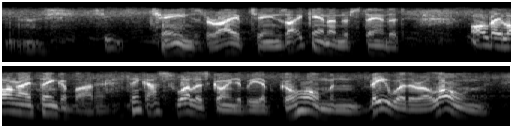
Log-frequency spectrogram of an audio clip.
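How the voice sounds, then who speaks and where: Tinny hissy old radio, bitter young working husband, agitated, slangy, swinging pitch. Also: male voice, very animated, quick pace. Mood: bitter, dejected. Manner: agitated, self-pitying, slangy. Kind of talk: 1930s-40s radio drama acting.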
